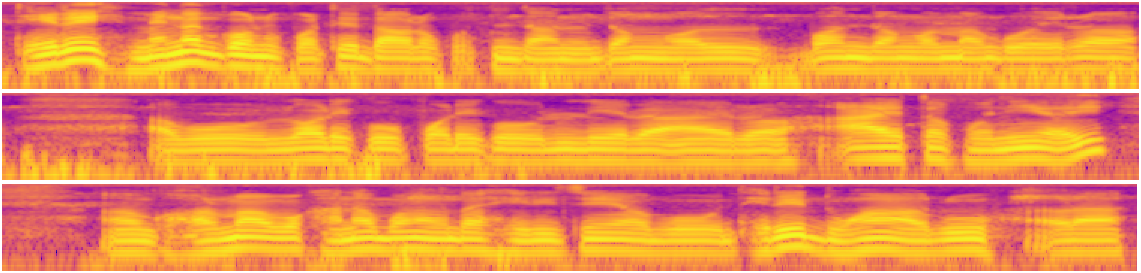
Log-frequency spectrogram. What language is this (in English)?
Nepali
